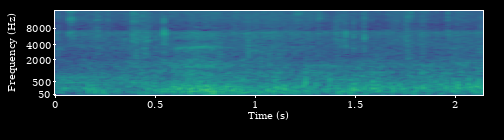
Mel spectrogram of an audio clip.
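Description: Goats' hooves clip-clopping faintly and unevenly on a paved street.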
